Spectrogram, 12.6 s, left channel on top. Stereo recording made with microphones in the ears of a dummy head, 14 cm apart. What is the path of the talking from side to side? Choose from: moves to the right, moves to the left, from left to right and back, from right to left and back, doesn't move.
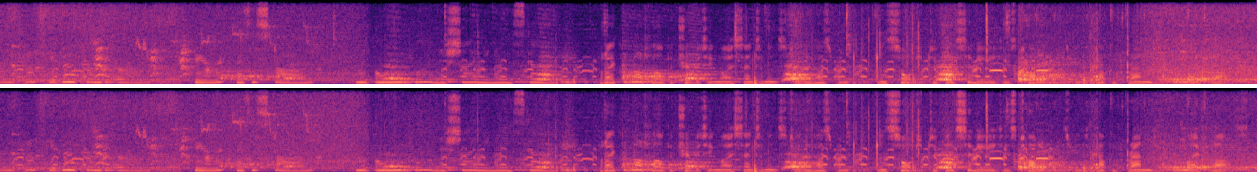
moves to the right.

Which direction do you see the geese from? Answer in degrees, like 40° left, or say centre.
10° right.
